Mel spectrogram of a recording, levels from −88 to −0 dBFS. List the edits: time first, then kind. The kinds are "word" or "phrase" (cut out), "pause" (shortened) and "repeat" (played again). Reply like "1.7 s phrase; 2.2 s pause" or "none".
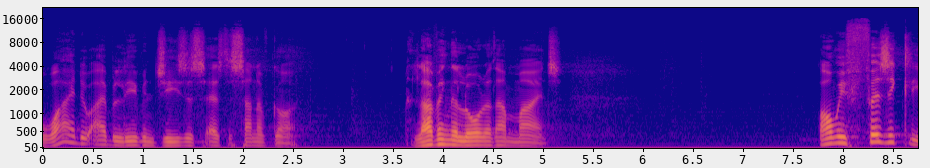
none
